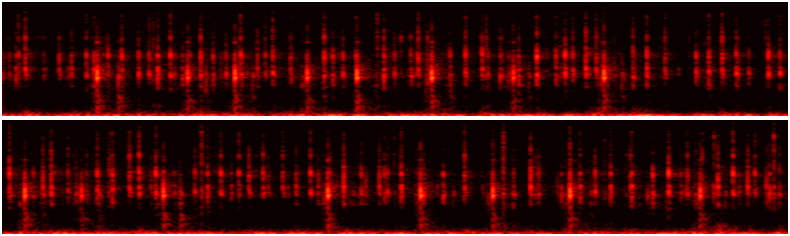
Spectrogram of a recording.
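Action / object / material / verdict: tap / mechanical keyboard, aluminium case, plastic keycaps / aluminium / none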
